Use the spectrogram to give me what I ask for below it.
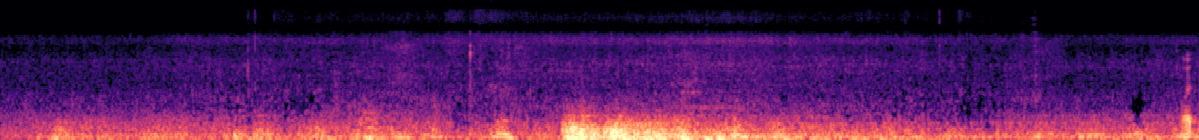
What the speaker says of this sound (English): pouring down rain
